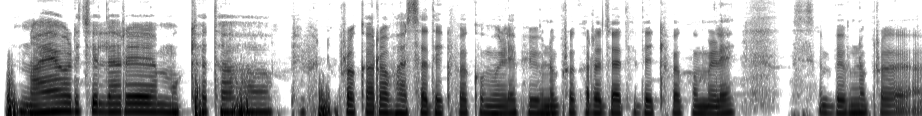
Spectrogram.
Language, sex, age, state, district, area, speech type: Odia, male, 18-30, Odisha, Nayagarh, rural, spontaneous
